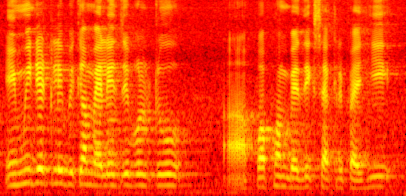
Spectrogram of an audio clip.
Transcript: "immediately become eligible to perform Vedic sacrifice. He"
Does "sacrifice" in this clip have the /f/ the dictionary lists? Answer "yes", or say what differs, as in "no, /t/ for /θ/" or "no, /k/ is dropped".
no, /p/ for /f/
